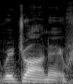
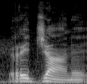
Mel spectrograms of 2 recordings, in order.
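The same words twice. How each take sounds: First: The name is said with English pronunciation. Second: The name is said with Italian pronunciation. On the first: The speaker calls it wrong. "I pronounce it wrong basically because it's not said Reggiane" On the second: The speaker calls it right. "We actually say Reggiane in Italian"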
